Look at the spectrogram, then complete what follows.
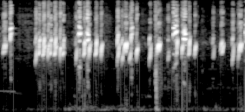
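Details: European goldfinch female batbata for exciting a silent male: a brief pause, then rapid high twittering and sharp chips packed closely together throughout.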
